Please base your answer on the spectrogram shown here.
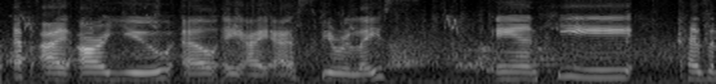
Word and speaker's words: Firulais: All right, everybody, this is Firulais. That is spelled F-I-R-U-L-A-I-S, Firulais.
